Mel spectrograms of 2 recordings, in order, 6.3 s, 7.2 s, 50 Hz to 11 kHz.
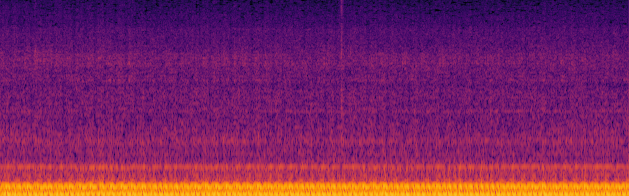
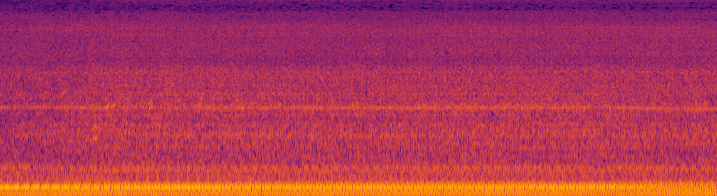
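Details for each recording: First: Supercharged KA-swapped Nissan 240SX after a coil-on-plug ignition conversion, launch control on a new circuit: engine held at a fixed, choppy rev with rapid stuttering cut-outs. Launch control is stuck always active; the ECU was not the cause. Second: Supercharged KA-swapped Nissan 240SX after converting from a Ford wasted-spark system to sequential coil-on-plug ignition: steady, even idle with a smooth low hum and no misses or knocks, holding level until shut off. It started like it always did. Normal idle.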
